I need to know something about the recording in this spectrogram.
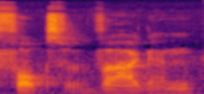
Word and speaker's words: Volkswagen: pretty easy just uh remember that it is in german in english it's volkswagen and in german it's volkswagen all right so that v becomes an f unvoiced all right and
